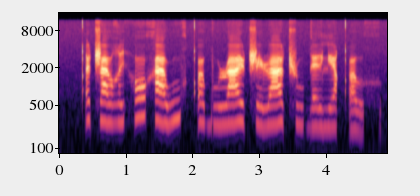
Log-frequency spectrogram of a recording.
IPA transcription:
qʼiʈ͡ʂaʊ̯ʁi hɔ xa wux qʼuɡuɹaɪ̯ʈ͡ʂe ɭaʈ͡ʂuɡɛɪ̯lʲɛ qʼʊx

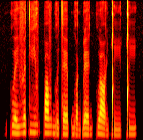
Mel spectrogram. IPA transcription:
kʷɛː˧i̯vɛ˦tvʲu˦v pɑ˦vɡʷi˨ tɛː˧pɡʷɑ˨ɡɓɛː˧ɡ kʷɑː˦˨ɡǃiː˨ ǃi˧

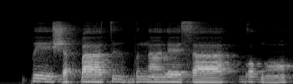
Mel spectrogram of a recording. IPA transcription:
peː˦˨ʃa˨ k͡paː˧tɨ˦˨bə˦ nã˦lɛ˦saː˦ | ɡɔ˦ɡɔ̃˨˦

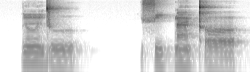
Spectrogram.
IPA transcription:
ɾũ˦du˨ | si˨k͡pã˨kʼɔ˨

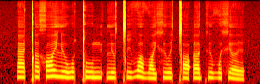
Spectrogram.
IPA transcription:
æǃɜxɒɪ̯ lʲʊ wʊǃu mʲʊʔlʲʊ ǀivʌ vɒɪ̯xʲuɪ̯ ǀɒʔɜ kʲuvʊxʲəɪ̯

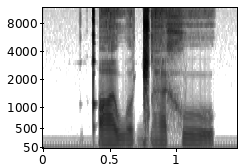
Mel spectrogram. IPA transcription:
qʼæwʊɡ͡ǁæ xu

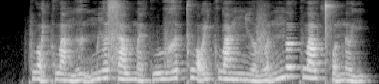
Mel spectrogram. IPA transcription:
kwɔ̰˧˨jkwa˧˩ŋɣɨ̰˧˨ŋmi˧ə̯ sa˧wmɛ˧˩kwu˧ ɣə˦˥t̚kwɔ̰˧˥j kwa˧ŋɲi˨˩ə̯və̰˧˥n ŋəː˧ kwa˧wt̪ʰo̰˧˨nə˧˩˨j

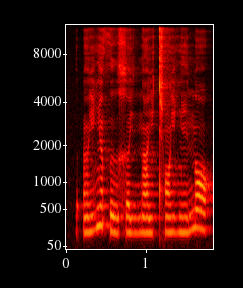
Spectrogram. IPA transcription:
ʔə̃jʎə̃ θɯxəj nãjcʰɔ̃j ʎĩnɔ

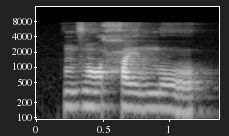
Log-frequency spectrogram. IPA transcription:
nzɔ̃ħe no

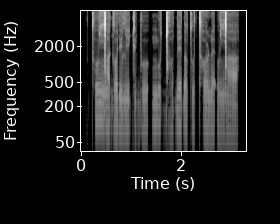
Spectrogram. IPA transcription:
t̪ʰuŋ͡ǀaɡ ɾoɾʲɯ lʲekʲobu | muɡ͡ǀo ɗeɗʌtʷɛ tʰoɳɛʔuŋ͡ǀa

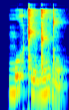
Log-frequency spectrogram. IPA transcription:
mox ǁeə̯ŋ͡ǁũɪ̯dõ

